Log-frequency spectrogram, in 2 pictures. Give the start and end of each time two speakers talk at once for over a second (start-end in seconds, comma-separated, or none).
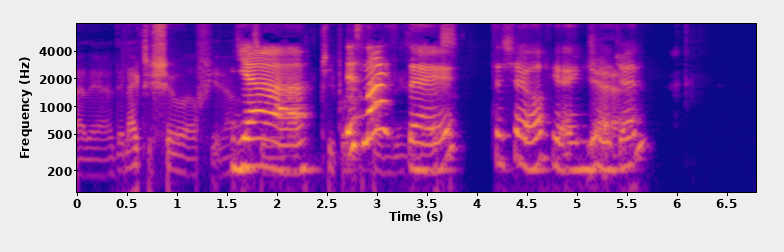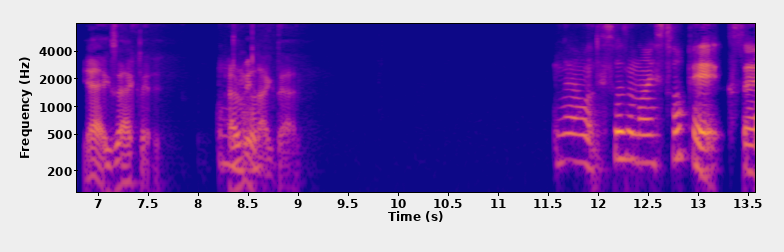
1.5-3.8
